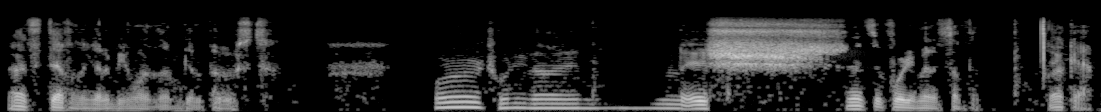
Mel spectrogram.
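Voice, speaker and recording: A man with a gravelly, husky voice hosting a storytelling show, reading fairy tales in a theatrical, emphatic, rhythmic way. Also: on the low side, sing-song, normal speed, pauses often, sharp tone, a little hiss or hum. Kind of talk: animated performed fairy-tale reading with casual asides.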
